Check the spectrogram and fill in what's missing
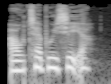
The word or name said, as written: aftabuisere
